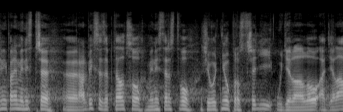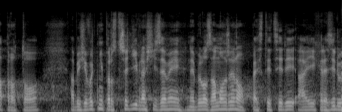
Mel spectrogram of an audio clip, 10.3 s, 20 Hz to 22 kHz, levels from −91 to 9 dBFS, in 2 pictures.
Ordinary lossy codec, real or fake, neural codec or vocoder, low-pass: MP3, 96 kbps; fake; vocoder, 44.1 kHz, 128 mel bands, Pupu-Vocoder; 14.4 kHz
